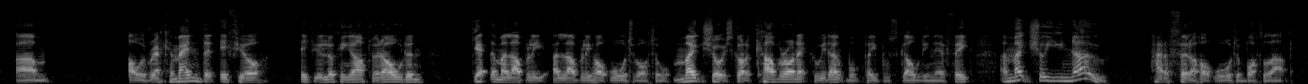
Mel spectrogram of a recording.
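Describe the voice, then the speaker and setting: On a very clean recording with a silent background, a man with a southern English accent talks very fast at a medium pitch with lively intonation. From London area, England. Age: 60s. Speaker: YouTube vlogger. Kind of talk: casual tutorial. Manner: hesitant, with fillers.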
